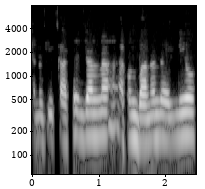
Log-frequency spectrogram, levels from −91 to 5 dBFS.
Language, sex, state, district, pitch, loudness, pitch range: Bengali, male, West Bengal, Kolkata, 165 Hz, -19 LUFS, 155-175 Hz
